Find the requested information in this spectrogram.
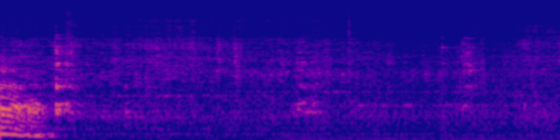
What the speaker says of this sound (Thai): ขนมครกเราข้างล่าง แล้วก็จะพลิกมาเลยค่ะ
